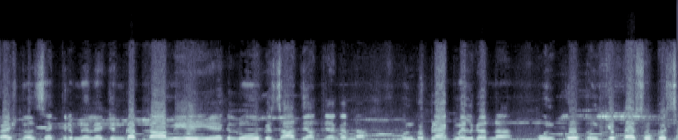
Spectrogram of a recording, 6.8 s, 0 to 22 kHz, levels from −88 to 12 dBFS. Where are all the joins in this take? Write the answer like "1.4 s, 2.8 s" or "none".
none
